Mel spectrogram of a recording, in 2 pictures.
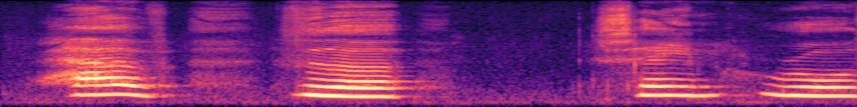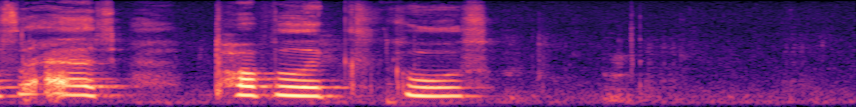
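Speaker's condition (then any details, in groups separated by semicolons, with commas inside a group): Cerebral palsy; uses power wheelchair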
